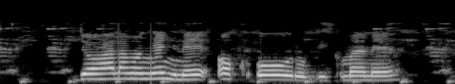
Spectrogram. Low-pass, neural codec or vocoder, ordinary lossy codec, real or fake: 7.2 kHz; none; Opus, 64 kbps; real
